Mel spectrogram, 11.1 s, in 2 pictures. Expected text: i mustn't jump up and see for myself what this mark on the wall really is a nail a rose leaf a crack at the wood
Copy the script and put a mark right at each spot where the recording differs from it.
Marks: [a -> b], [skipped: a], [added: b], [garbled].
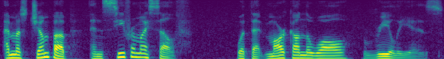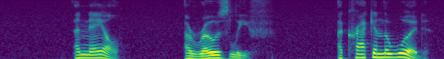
i [mustn't -> must] jump up and see for myself what [this -> that] mark on the wall really is a nail a rose leaf a crack [at -> in] the wood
